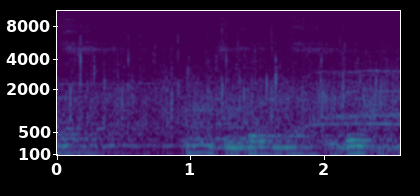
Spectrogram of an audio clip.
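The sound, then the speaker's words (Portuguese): Audience applause for a band's team at a live concert, a dense steady wash of clapping with crowd noise mixed in, moderately loud and sustained throughout. “Um grande, grande aplauso para toda a equipa.”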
